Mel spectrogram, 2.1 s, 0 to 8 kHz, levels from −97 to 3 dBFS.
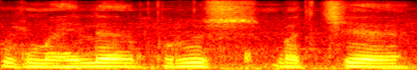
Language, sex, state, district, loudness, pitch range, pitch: Hindi, male, Jharkhand, Ranchi, -15 LUFS, 145-160 Hz, 155 Hz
